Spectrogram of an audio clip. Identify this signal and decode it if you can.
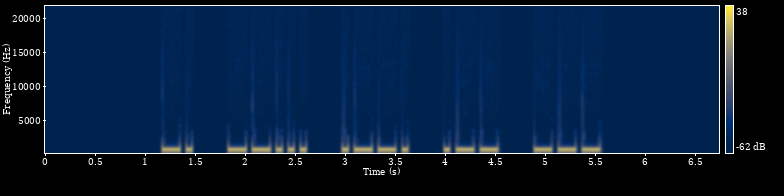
Morse code, heard as a keyed tone, about 20 wpm, spaced as for 14 wpm, 700 Hz. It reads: N7PWO
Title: 173 Lesson 28g - Number 9 - Call Signs 20wpm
